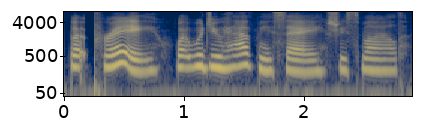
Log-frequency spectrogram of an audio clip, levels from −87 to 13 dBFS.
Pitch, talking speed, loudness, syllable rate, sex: 230 Hz, 205 wpm, -16 LUFS, 4.2 syllables/s, female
